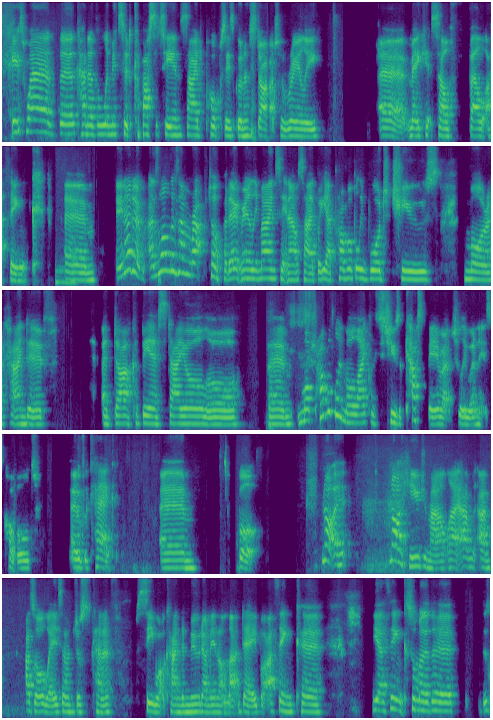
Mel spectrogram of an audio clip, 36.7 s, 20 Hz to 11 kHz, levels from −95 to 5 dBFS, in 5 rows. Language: English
